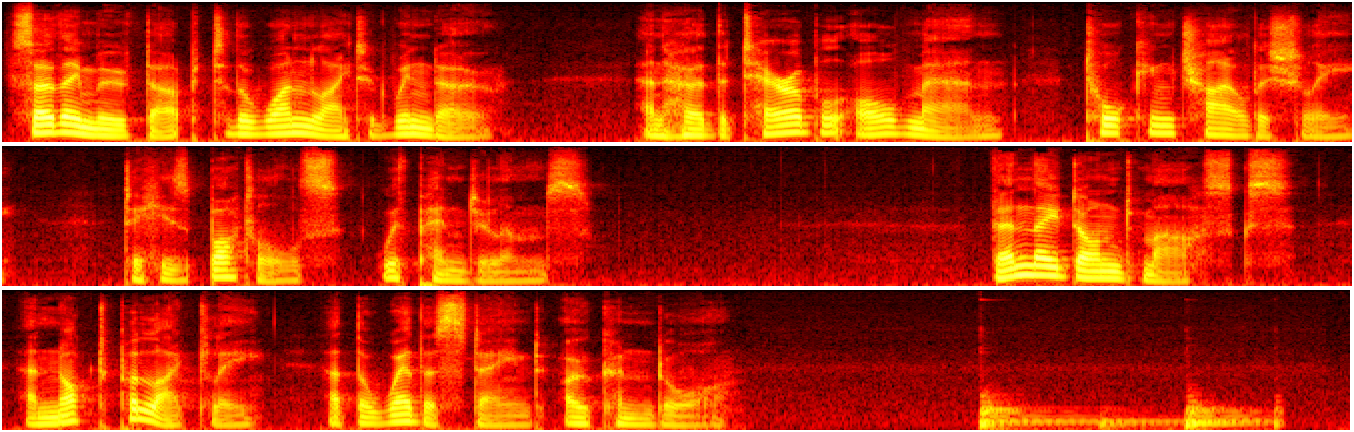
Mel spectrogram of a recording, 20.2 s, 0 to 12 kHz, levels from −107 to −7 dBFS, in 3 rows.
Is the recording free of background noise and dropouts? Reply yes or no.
no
